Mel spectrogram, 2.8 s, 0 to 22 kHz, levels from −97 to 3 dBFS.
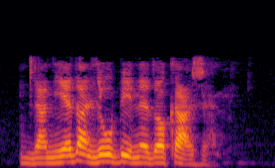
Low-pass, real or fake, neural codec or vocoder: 5.4 kHz; real; none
